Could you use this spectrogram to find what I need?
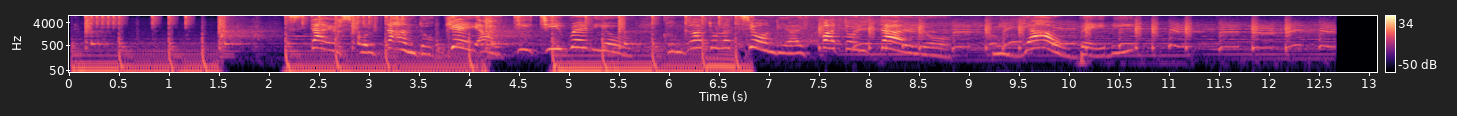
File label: ITALIANO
